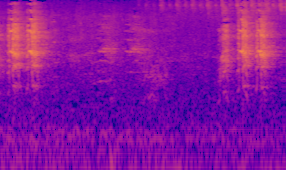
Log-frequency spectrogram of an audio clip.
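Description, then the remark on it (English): Parrots let out harsh, raspy squawks in two short bursts, each a quick double call, separated by a lull of faint background noise. “They start interacting with local wild birds that are in the area because they make racket, they make a noise, and that attracts wild birds.”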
